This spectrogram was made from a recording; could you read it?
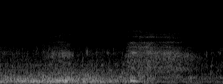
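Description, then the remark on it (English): Two drawn-out, breathy groans, each rising and then fading, with a short pause between them. They sound like someone moaning in their sleep, with no speech. “stop groaning in your sleep.”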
